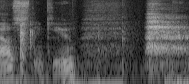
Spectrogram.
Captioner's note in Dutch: glas rinkelt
